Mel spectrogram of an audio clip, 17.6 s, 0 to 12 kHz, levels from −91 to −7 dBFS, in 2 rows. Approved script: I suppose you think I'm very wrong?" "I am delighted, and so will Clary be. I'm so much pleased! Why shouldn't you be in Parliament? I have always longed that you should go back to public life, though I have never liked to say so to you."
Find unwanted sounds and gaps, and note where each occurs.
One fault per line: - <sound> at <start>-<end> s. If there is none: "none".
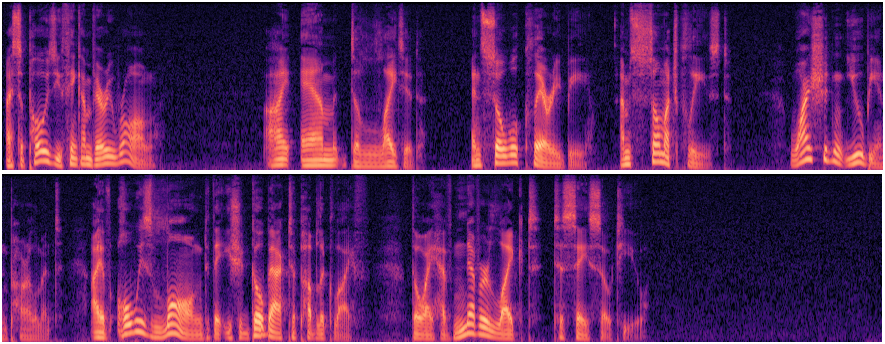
none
